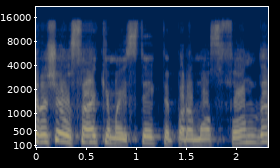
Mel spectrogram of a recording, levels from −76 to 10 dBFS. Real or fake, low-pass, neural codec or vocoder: fake; 14.4 kHz; autoencoder, 48 kHz, 128 numbers a frame, DAC-VAE, trained on Japanese speech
